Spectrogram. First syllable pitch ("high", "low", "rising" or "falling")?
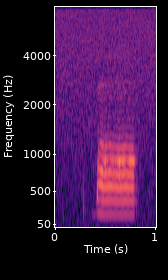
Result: high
